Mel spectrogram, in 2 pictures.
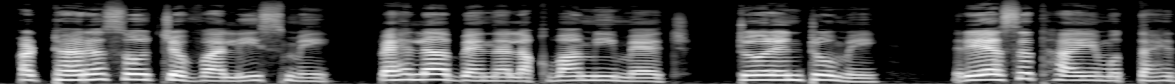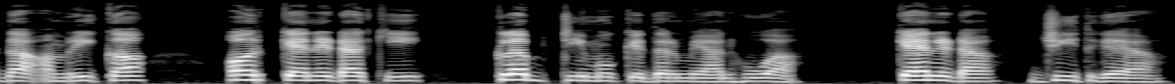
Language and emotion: Urdu, neutral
